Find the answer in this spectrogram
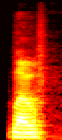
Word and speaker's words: lo-fi: Lo-fi. Yeah, okay. I figured it does rhyme with I, but yeah.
